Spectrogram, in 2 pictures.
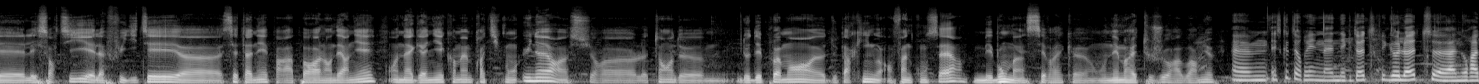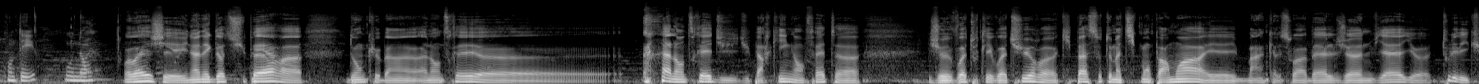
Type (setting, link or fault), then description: setting, busy venue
